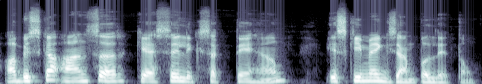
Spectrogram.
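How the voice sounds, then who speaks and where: A man's voice: a little high, lively intonation, brisk, no echo, clean studio sound. A young man teaching exam answer writing, mixing English phrases into his speech. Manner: mixes English phrases into his speech, asks "theek hai" often. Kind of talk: explaining answer writing in a lesson.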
